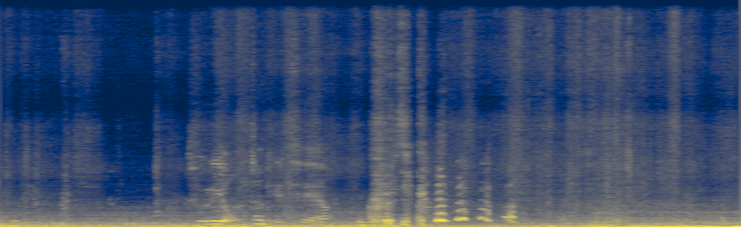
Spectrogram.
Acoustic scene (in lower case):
car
